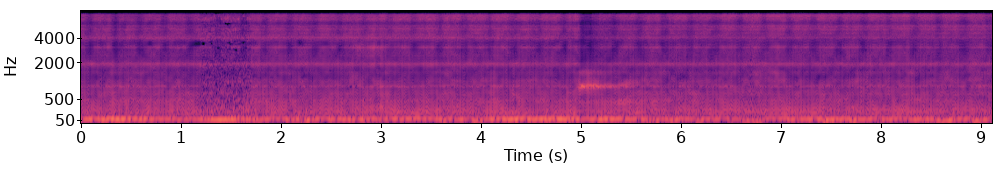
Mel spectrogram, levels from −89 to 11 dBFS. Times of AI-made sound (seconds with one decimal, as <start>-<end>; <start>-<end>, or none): 0.0-1.2; 1.7-9.1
